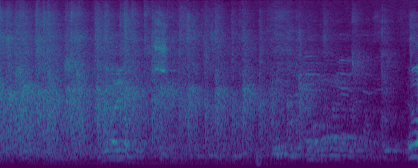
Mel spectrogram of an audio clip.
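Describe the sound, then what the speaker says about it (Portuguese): Church congregation applauding during a Portuguese-language worship service, a broad, steady wash of clapping filling the room throughout while a voice speaks over it. "pode aplaudir o Senhor"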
